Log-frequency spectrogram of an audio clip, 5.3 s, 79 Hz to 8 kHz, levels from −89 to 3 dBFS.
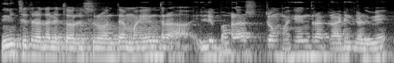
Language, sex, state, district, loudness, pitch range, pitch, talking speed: Kannada, male, Karnataka, Koppal, -16 LUFS, 120-135 Hz, 130 Hz, 90 wpm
